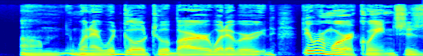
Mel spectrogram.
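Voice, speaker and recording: A man speaks at a medium pitch and a fairly quick pace, with ordinary pitch variation. The recording is very clean, with a silent background. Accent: Upper Midwest US. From Kenosha, Wisconsin. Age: 60s. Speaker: recovering alcoholic in treatment. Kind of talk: testimony.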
